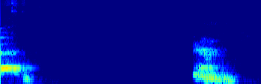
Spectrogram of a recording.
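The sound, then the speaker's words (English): A brief, soft whimper from a female dog, then a second of quiet before a short muffled shuffle of movement; no one speaks. “Can you see what this dog is doing?”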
